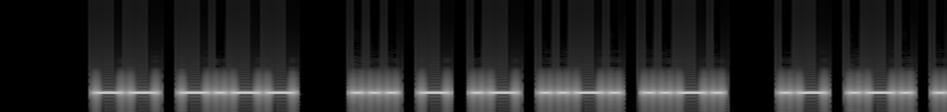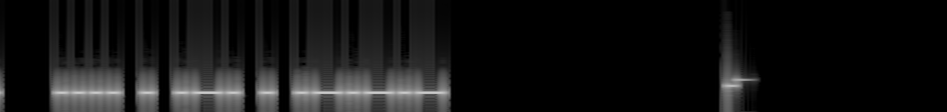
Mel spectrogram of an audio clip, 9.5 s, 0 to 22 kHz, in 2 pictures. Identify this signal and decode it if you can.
Morse code, heard as a keyed tone, about 28 wpm, 700 Hz. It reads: MY STAFF ARE HERE.
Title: Sentences from Top 1200 Words 28wpm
